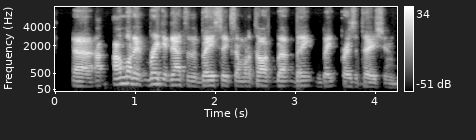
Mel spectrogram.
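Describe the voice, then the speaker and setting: A very fast-paced man with a Southern US accent and ordinary pitch variation. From US South. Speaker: catfishing angler and podcast co-host. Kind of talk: casual chat. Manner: halting, many restarts.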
